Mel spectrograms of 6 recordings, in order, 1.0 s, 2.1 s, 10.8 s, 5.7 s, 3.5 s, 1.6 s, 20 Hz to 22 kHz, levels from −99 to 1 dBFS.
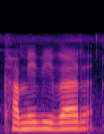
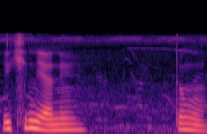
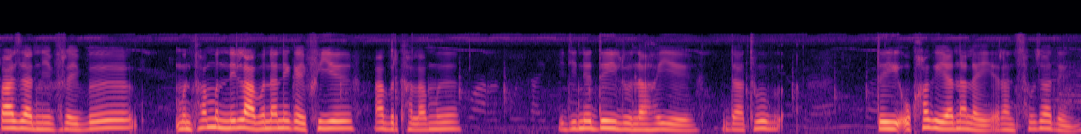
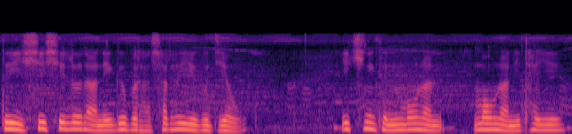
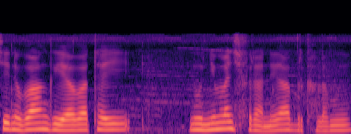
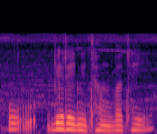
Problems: low volume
